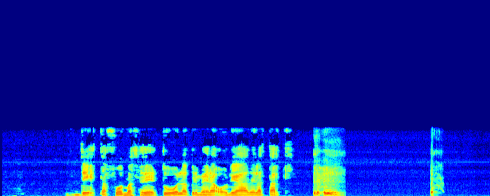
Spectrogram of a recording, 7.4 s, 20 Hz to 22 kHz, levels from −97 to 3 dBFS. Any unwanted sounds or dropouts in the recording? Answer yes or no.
yes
